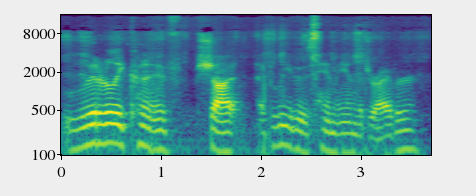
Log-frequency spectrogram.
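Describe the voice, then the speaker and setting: A man's voice: medium pitch, a little fast, a little mellow, slightly rough, poor audio. A man chatting as a guest on a casual podcast with friends, explaining points in a plain, matter-of-fact way. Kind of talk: casual chat among friends.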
